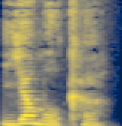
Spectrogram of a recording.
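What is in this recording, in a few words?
"yarmulke", British English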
